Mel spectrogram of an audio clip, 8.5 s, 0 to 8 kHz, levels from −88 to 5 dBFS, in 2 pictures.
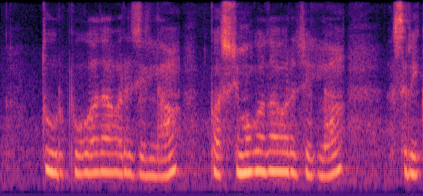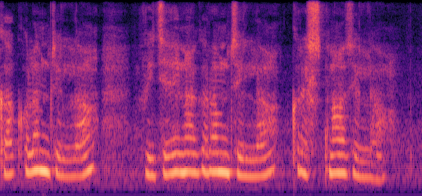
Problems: constant background noise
